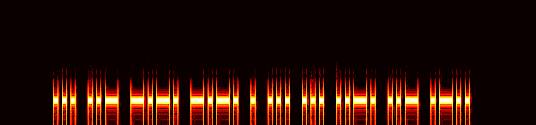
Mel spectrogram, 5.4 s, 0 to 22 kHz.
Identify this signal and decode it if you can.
Morse code, heard as a keyed tone, about 28 wpm, 700 Hz. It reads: SUCCESSFUL
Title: Top 751-1000 Words 28wpm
